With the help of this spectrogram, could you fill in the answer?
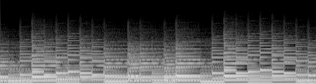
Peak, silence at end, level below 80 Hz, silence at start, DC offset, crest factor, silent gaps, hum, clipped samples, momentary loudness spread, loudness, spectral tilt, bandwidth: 0 dBFS; 0 s; -30 dBFS; 0 s; 20%; 12 dB; none; none; under 0.1%; 2 LU; -13 LUFS; -9 dB/octave; 8.8 kHz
